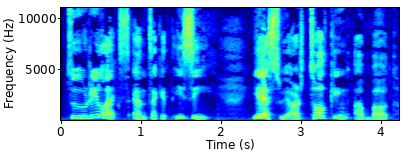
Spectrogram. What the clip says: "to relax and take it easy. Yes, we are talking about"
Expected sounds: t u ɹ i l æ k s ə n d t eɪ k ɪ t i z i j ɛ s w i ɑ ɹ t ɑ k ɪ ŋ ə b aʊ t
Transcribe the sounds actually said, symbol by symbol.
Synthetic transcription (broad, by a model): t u ɹ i l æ k s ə n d t eɪ k ɪ t i s i j ɛ s w i ɑ ɹ t ɑ k ɪ ŋ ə b aʊ t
